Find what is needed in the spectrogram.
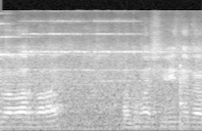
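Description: A man's voice speaking, over a low steady hum and a faint steady high-pitched whine.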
